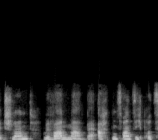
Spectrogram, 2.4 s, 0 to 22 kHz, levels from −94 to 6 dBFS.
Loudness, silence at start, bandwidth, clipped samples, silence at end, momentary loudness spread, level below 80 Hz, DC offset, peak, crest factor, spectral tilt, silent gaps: -23 LUFS; 0 s; 8.8 kHz; under 0.1%; 0 s; 5 LU; -72 dBFS; under 0.1%; -6 dBFS; 18 dB; -5 dB/octave; none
